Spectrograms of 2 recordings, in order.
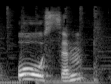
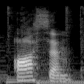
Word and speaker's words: awesome: Podsumowując, angielskie słowo, które czasami po polsku wymawiamy sobie jako awesome, zapisujemy awesome, oznacza niesamowity i wymawiamy je po brytyjsku jako awesome, po amerykańsku awesome.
